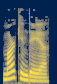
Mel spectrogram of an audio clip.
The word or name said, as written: markandeya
